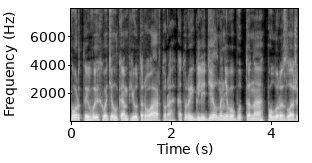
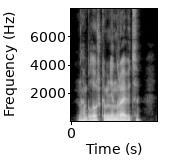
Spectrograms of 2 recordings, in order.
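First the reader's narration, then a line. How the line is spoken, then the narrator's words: Muttered. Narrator (Russian): пробормотал он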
